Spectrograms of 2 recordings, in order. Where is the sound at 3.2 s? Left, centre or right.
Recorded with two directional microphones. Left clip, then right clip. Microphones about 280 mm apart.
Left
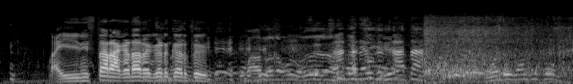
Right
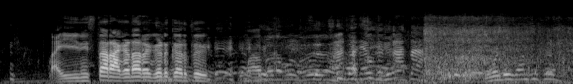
Left.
